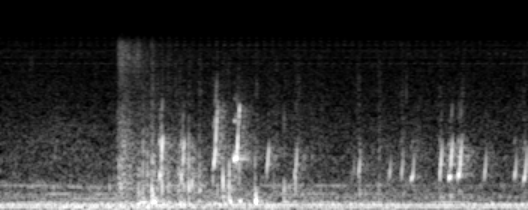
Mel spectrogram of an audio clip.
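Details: Two pet guinea pigs napping after a long day of munching frozen blueberries; brief soft squeaks and short chirps in quick succession, with some rustling, over a steady low hum.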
